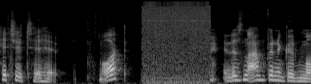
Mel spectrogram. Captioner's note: Static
